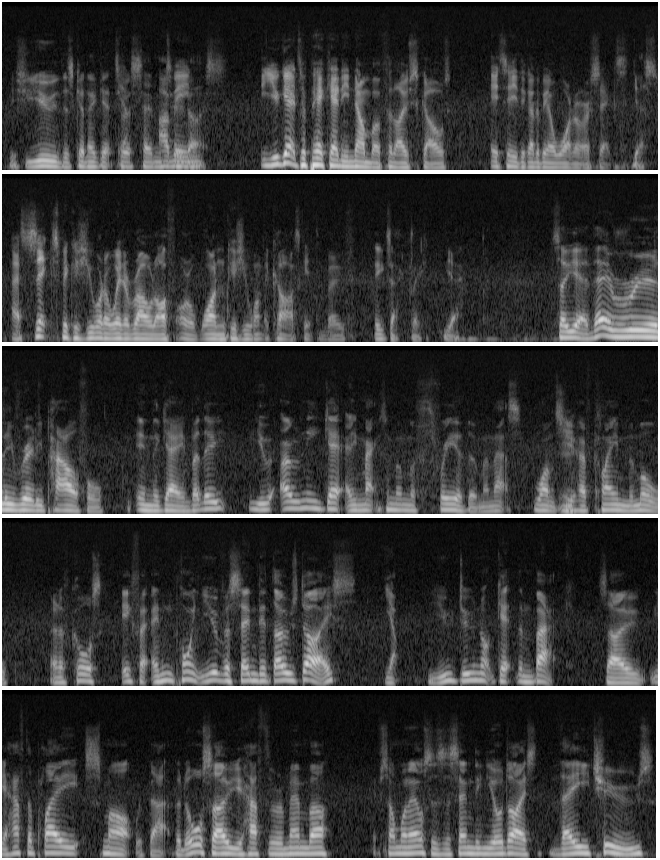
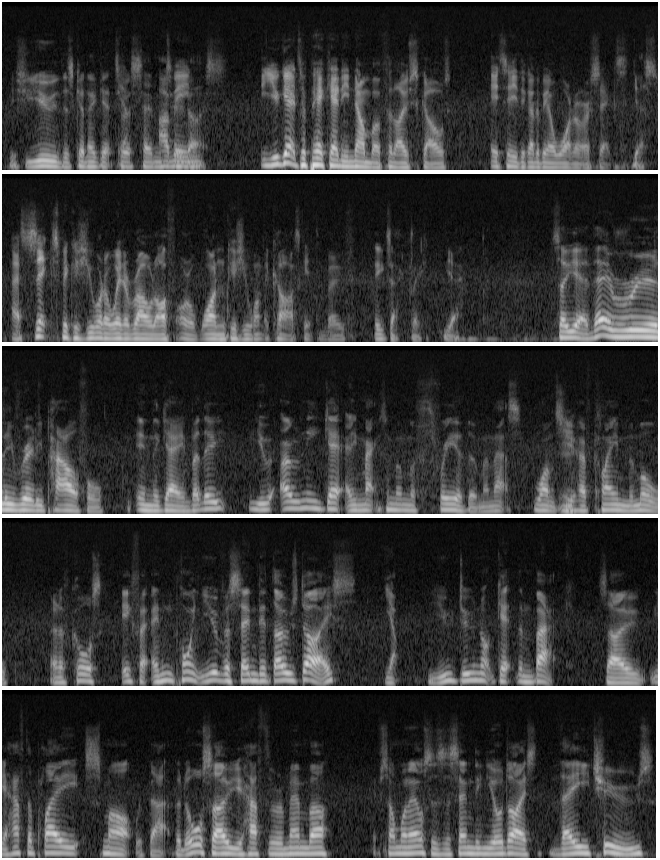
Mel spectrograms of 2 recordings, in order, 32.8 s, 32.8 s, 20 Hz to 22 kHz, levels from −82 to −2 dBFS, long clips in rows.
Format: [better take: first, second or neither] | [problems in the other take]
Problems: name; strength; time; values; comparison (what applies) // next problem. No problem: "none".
neither | hiss; faint; throughout; 25 dB below the speech; the same in both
